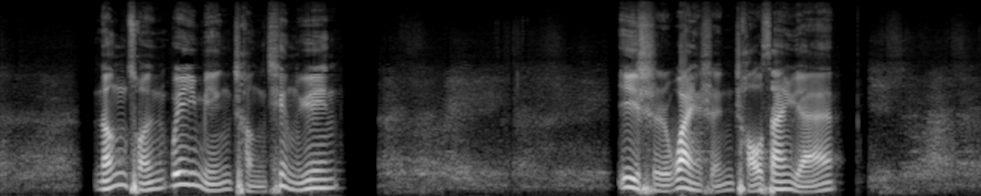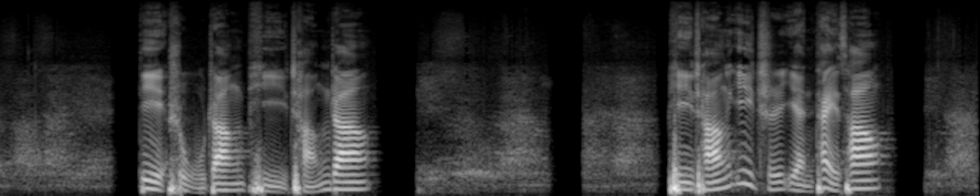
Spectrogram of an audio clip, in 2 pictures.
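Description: A middle-aged man reads out in short bursts through a microphone.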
